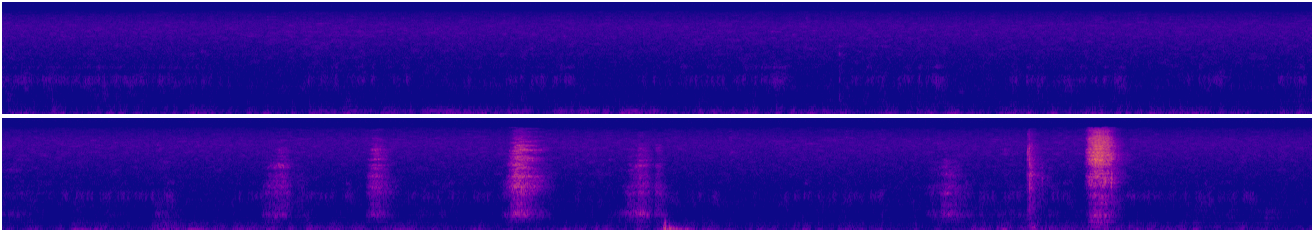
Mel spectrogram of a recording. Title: Wet sneezes.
